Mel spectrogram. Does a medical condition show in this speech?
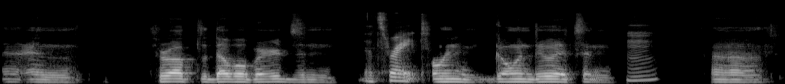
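Yes: cerebral palsy.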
